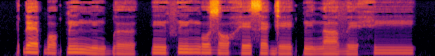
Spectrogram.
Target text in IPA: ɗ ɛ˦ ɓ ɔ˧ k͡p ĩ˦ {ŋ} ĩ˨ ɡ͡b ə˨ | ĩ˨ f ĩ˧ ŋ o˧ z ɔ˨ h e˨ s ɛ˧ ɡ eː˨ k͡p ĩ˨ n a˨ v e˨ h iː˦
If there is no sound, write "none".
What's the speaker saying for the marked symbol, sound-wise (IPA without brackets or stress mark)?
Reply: ŋ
